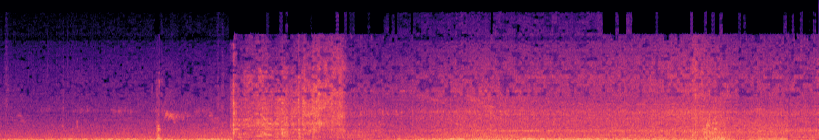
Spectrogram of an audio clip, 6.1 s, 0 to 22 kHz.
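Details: 2005 Chrysler Pacifica AWD, 3.5L 24-valve V6, after seized alternator and failed starter were replaced: brief crank, then it catches cleanly and settles into a smooth, steady idle with no grinding or knocking; normal start and idle.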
